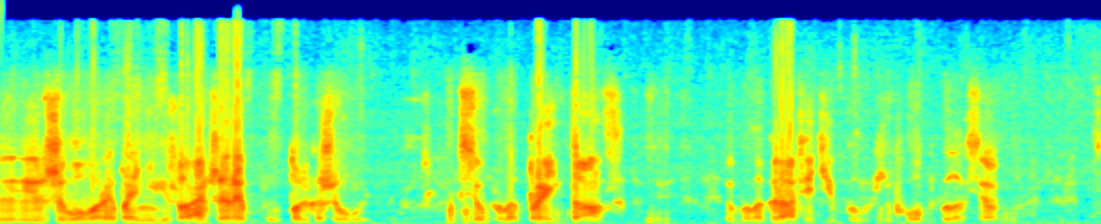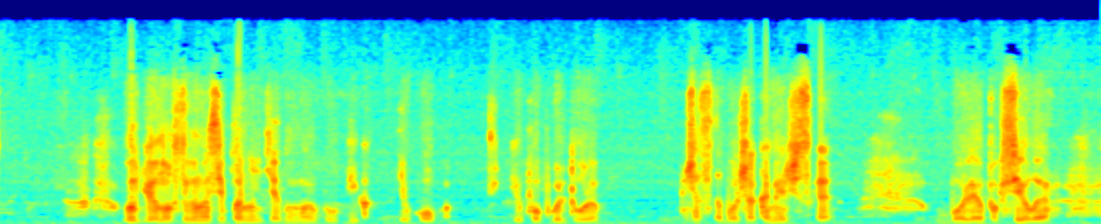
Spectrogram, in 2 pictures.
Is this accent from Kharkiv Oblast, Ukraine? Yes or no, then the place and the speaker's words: no; Starobilsk, Luhansk Oblast, Ukraine; also born or lived in Alchevsk; Я со Старобельска, я с Алчевска, понимаешь, потому что в каждом городе там было не по много пацанов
